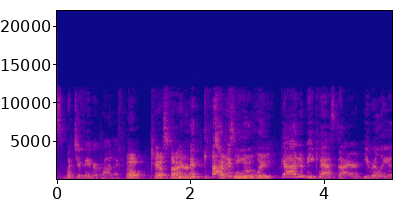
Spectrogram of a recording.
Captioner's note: laughs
